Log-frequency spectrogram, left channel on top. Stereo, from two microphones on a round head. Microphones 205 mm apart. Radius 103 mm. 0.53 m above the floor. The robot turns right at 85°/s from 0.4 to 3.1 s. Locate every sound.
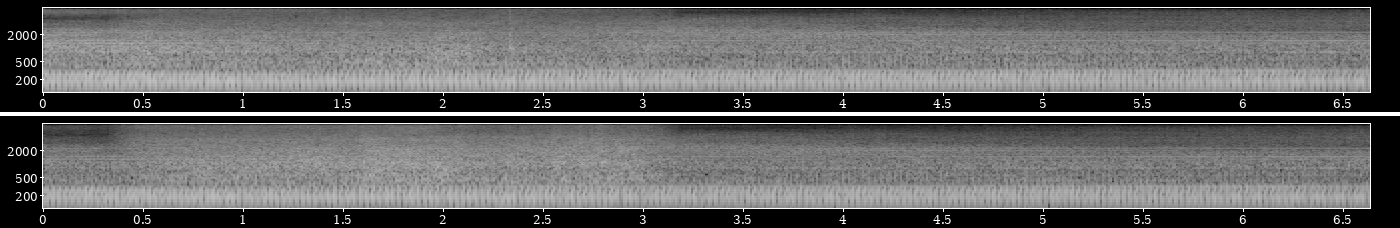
0.0 s a lawn mower: 40° left (ahead or behind); by 6.7 s centre (ahead or behind)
